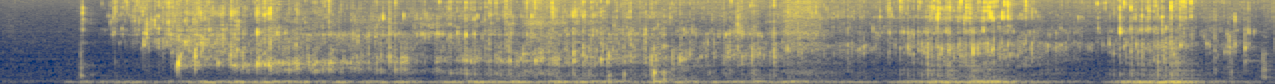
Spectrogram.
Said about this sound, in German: Der Herr Stett gießt Tee nach. Achtung, es blubbert.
